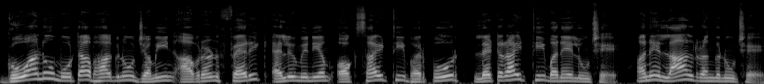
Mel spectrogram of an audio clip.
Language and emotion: Gujarati, neutral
